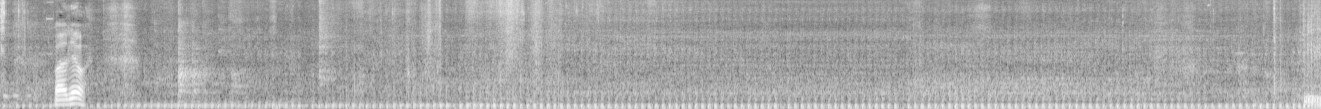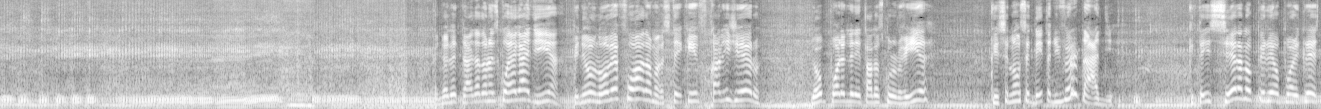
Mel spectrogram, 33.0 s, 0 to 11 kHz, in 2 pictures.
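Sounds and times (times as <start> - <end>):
motorcycle engine: 0.0 - 33.0.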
